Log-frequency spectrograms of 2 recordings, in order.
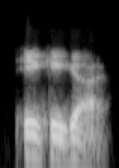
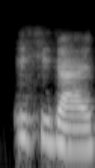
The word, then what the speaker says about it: ikigai: uh I'm going to I'm going to Mis pronounce this uh Joe help eeky guy eeky guy thank you um so up next we have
